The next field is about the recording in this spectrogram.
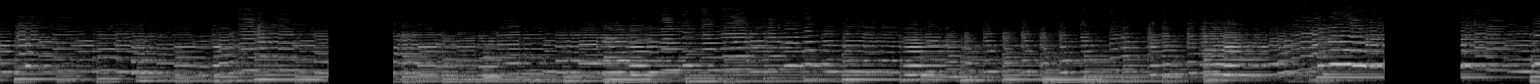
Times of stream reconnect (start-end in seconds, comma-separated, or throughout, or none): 3.28-3.94, 13.84-14.72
